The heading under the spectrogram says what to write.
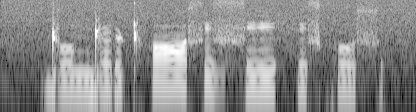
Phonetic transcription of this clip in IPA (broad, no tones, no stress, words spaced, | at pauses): ɖoːŋɖœɾoʈʰɔː sezseː heskos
